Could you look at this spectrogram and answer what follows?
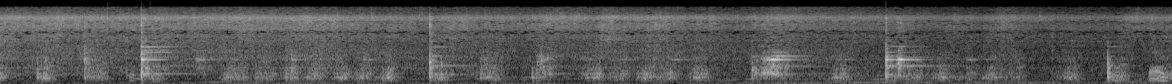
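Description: Fish curry frying in a pan as fenugreek powder and cumin powder are stirred in: a steady close sizzle with scattered scraping and clinking strokes of the spoon against the pan.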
